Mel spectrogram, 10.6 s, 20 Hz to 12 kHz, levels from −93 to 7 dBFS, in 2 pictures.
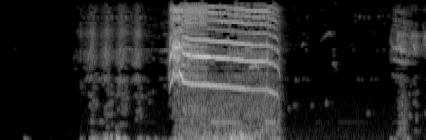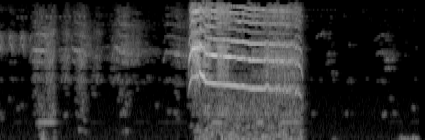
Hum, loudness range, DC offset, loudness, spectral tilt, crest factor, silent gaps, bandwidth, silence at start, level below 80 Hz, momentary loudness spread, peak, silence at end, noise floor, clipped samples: none; 21 LU; under 0.1%; -19 LUFS; 1 dB/octave; 22 dB; none; 11.5 kHz; 1.1 s; -50 dBFS; 26 LU; -4 dBFS; 1.55 s; under -90 dBFS; under 0.1%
